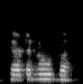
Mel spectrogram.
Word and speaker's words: Chattanooga: Howdy from Chattanooga. Here, can you say that? Chattanooga. What? Chattanooga. Well, you heard me say it first. You said Chattanooga. I said Chattanooga. Chattanooga. You said Chattanooga.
